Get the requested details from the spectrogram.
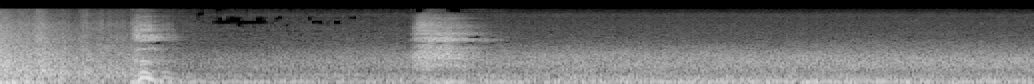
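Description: Steady rushing strong wind blows at night throughout, broken by two sudden loud bangs, one just before the first second and a longer one shortly after, as the wind slams a window shut.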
